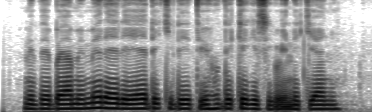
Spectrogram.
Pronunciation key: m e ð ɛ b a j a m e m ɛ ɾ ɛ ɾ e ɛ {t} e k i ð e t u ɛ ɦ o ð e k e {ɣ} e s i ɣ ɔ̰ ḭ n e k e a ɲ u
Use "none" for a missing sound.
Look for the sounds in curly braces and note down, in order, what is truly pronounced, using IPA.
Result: d, ɣ

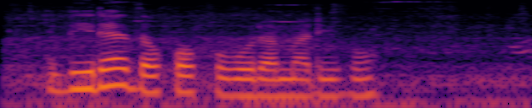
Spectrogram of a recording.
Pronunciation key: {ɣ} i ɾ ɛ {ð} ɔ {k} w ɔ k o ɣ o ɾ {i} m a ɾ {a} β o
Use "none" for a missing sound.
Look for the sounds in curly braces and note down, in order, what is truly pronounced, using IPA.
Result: ð, ð, k, a, i

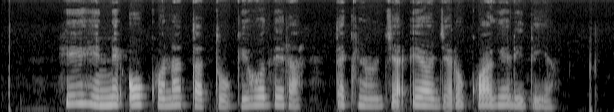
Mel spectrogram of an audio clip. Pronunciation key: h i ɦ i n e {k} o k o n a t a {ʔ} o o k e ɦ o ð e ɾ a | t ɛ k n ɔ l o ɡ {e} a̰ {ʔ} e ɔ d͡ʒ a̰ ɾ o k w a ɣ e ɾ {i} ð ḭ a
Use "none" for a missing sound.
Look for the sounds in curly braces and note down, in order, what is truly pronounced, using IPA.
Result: ʔ, t, i, ʔ, i

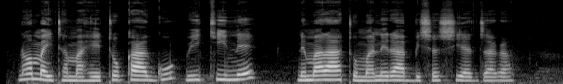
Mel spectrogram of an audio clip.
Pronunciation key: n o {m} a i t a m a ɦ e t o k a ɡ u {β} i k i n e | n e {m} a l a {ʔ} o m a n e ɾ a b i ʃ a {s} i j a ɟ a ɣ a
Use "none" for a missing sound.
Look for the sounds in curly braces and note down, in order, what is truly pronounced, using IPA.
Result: m, β, m, t, ʃ

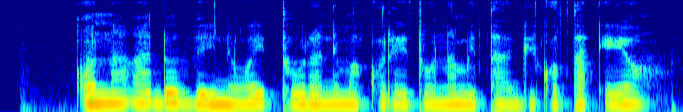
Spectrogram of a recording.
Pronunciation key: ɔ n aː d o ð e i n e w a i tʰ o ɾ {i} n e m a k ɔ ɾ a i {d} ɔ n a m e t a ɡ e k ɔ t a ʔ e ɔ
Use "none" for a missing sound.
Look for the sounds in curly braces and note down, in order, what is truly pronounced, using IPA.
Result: a, t

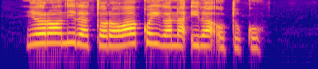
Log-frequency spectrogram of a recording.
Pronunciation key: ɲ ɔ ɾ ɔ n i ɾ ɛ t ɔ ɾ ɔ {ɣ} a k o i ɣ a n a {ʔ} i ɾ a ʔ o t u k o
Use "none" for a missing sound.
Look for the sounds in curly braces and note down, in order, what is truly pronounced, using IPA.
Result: w, ʔ

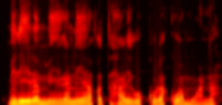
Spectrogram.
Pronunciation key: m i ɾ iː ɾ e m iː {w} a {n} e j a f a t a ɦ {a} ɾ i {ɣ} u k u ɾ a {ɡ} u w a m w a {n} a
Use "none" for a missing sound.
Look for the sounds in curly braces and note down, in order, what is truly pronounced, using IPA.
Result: ɣ, n, a, ɣ, k, n

